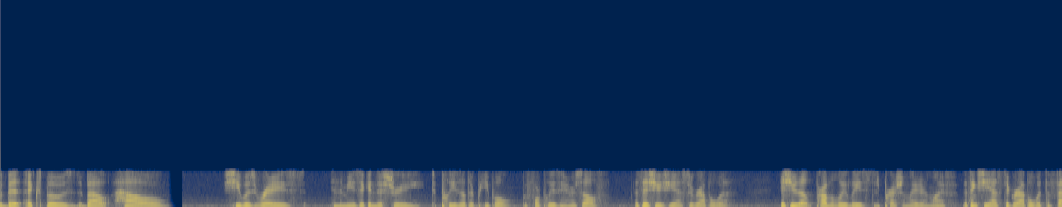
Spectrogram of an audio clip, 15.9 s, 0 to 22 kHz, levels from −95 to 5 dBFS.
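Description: A short stall from a late packet hits this speech recording at 2.14 to 2.18 s, just after "bit exposed about": a packet arrived late, the jitter buffer ran dry, and the receiver held the last sound for about 23 ms before resuming where it left off, so nothing is lost but the sound lingers unnaturally. A call audio freeze follows at 2.52 to 2.88 s, just before "she was raised in", likely caused by packets held up in transit: the receiver fills about 204 ms by continuing the last sound, which fades into roughly 160 ms of silence, then continues from the same point, adding a gap rather than dropping anything. A jitter buffer speed-up runs from 13.78 to 15.11 s, after "probably leads to depression": with too much audio queued, the receiver repeatedly cut out pitch-period-sized slices, about 150 ms in total, so the speech plays at 109% speed at unchanged pitch and sounds hurried. Throughout, the audio has nothing above 4 kHz, which fits a G.711 A-law call codec at 64 kbps.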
